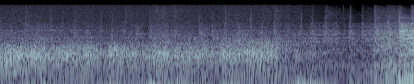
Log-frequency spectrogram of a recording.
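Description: Steady outdoor background noise, a low rumble and hiss, then music fading in over the last second or two.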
